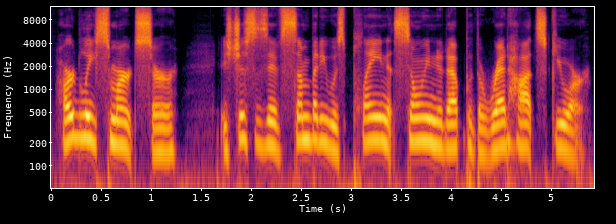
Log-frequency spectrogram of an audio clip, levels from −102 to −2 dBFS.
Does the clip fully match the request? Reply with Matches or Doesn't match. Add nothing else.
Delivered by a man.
Doesn't match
